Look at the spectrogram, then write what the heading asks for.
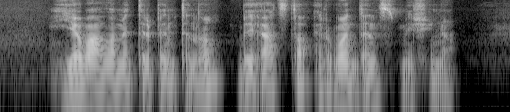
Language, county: Lithuanian, Kaunas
